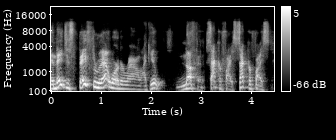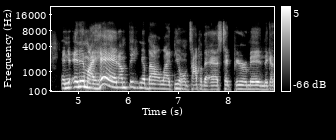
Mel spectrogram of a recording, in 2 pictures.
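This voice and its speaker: A man talks at a fairly quick pace with hardly any pauses, his pitch high and his intonation lively. His loudness swings widely. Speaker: podcast co-host. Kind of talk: casual chat.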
